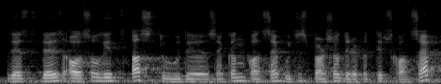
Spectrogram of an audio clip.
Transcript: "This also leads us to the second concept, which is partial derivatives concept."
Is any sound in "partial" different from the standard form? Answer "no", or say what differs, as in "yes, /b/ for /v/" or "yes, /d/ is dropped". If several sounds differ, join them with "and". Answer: no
